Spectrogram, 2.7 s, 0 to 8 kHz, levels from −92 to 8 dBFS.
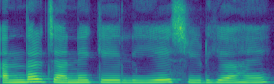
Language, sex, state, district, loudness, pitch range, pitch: Hindi, female, Uttar Pradesh, Lucknow, -17 LUFS, 205-220 Hz, 210 Hz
